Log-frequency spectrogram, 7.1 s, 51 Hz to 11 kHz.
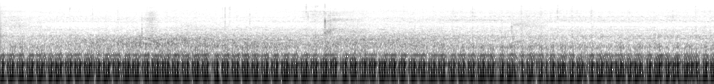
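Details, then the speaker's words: Honda CBR600 F4i, old stunt-ridden bike, idling in neutral: fast even idle with a steady dry clacking in the exhaust beat; rider suspects the cam chain tensioner, unconfirmed. "Yeah, something is definitely clacking. I don't know what the hell that noise is. What I'm reading, possibly the cam chain tensioner."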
